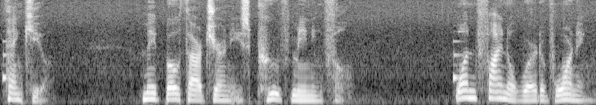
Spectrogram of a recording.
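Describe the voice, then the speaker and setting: An actor playing a calm, reflective young wandering samurai in a video game, speaking in measured, lyrical, formal phrases. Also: male voice, on the high side, slight background noise, rough recording. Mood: calm, earnest. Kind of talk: scripted game dialogue and storytelling. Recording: music behind the voice.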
